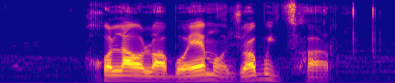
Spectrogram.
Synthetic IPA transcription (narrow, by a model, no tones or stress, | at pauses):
χʊlaʊlwabʊɛmɔd͡ʒwabʊit͡sʰwaːrɔ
